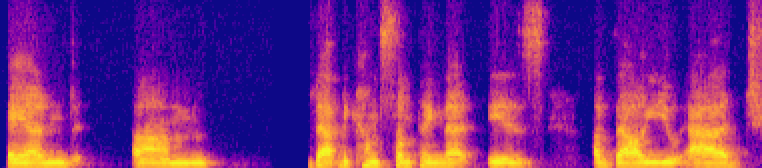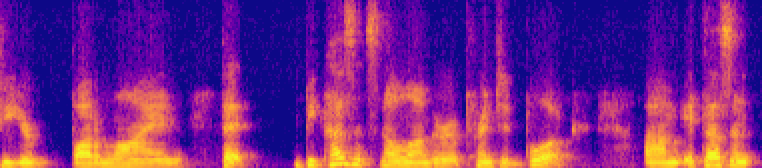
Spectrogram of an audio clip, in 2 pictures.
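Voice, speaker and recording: A woman's voice: deep voice, a little mellow, muffled recording. A woman hosting a fundraising webinar over a video call, speaking with frequent ums and restarts. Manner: hesitant, many ums and restarts. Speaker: webinar host. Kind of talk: webinar presentation.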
